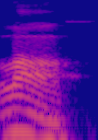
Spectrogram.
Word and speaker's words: love: Kata kedua love, pengucapannya love. Penjelasannya O diucapkan seperti A.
